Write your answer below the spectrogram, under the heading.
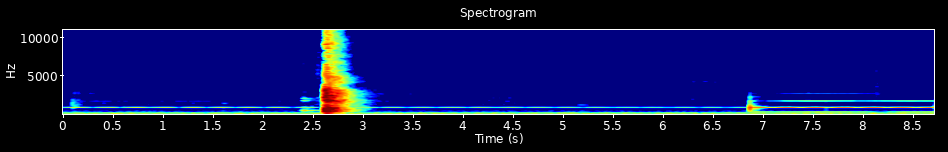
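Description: A meditation bell rings: a sharp, bright strike, then a second stroke that blooms into a sustained, clear tone with a slow, wavering pulse as it hums on.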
